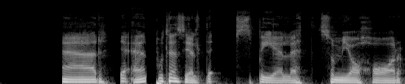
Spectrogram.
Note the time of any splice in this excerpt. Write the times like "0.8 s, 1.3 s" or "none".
1.1 s, 1.5 s, 2.4 s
